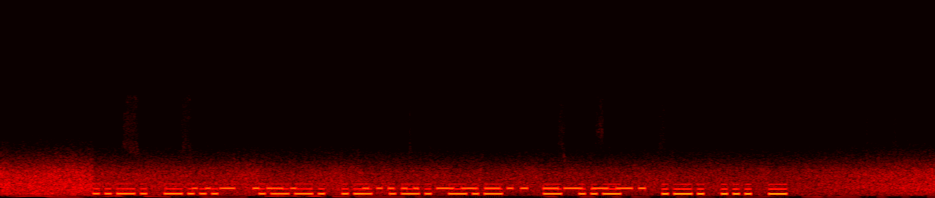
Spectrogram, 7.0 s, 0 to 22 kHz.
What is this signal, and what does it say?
Morse code, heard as two keyed tones, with radio static and speech in English. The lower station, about 27 wpm, 530 Hz: FB PARK TU RST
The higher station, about 25 wpm, 1130 Hz: UR 589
